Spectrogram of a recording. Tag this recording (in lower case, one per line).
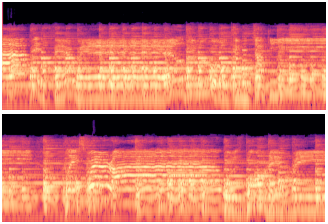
banjo
music
playing banjo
